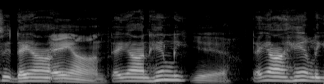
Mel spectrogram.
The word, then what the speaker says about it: Daiyan: Daiyan, what's it, how you pronounce it? Daiyan.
